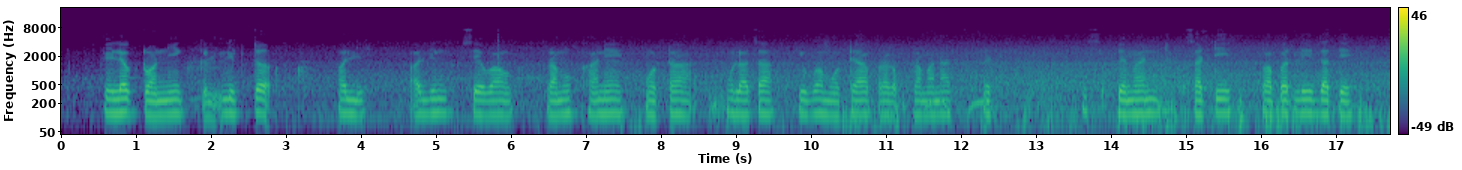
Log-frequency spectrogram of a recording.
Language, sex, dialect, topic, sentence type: Marathi, male, Varhadi, banking, statement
